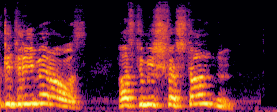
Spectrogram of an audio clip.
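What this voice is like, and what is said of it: Put-on Russian accent. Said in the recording (German): “Sollte das russischer Akzent sein”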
